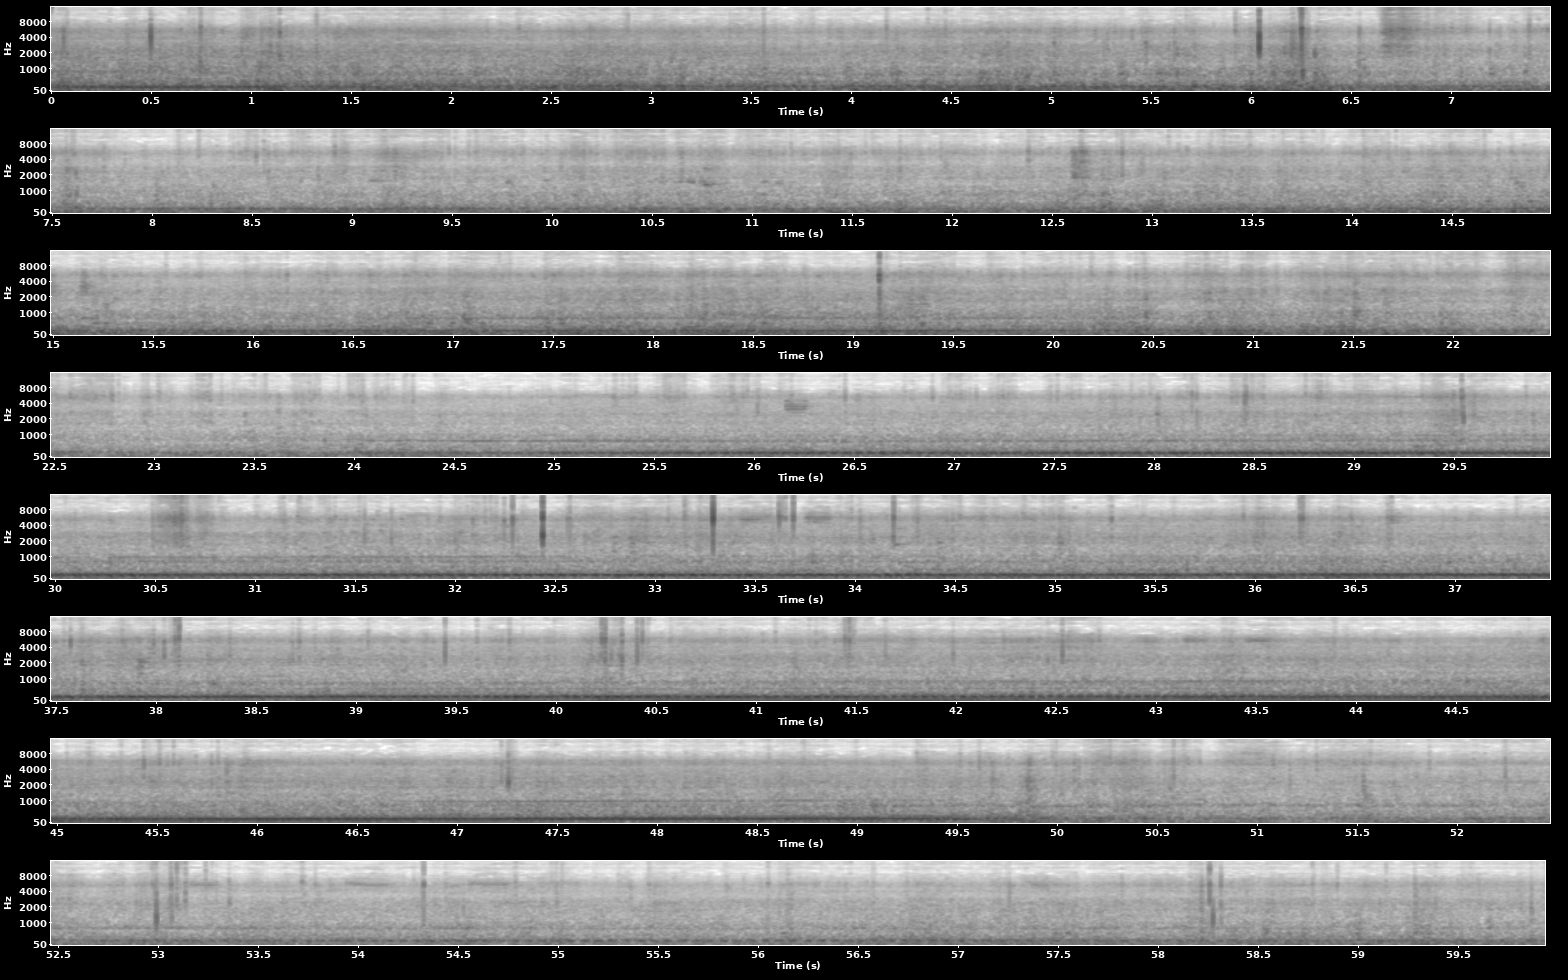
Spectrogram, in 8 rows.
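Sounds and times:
car engine hum: 0.0s - 59.9s
road rumble: 0.0s - 59.9s.

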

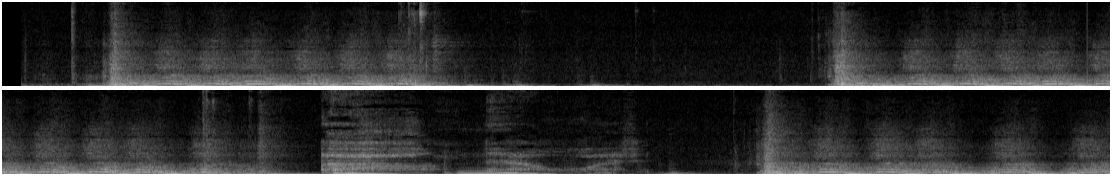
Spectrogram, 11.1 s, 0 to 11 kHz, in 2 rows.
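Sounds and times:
car engine cranking: 0.3s - 2.6s, 4.1s - 7.1s, 9.2s - 11.0s.

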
